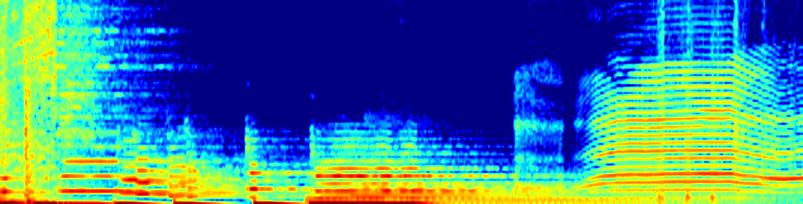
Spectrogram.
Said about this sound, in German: Kindergeschrei. Kann denn da nicht mal die Mutter? Wo kommt das denn her? Da hinten, der Kinderwagen. Was ist denn? Na, was schreist du denn? Im Museum musst du doch ruhig sein.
